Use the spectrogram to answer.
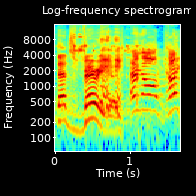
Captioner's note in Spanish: riendo; risas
